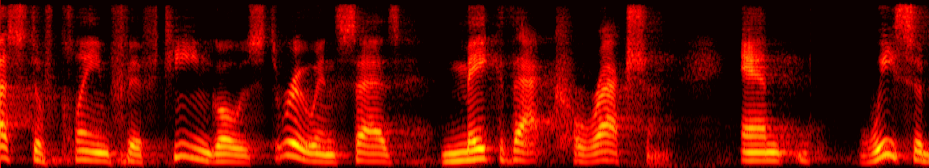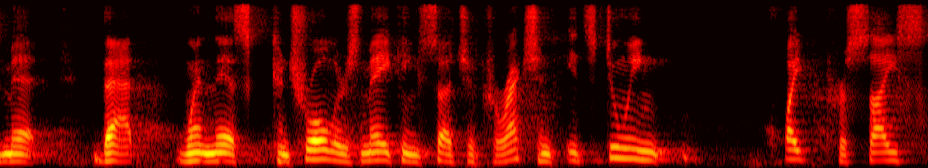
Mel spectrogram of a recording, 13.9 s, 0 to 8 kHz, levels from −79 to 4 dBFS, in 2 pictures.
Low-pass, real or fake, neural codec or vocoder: 7.2 kHz; fake; codec, 24 kHz, 0.9 kbps, DualCodec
